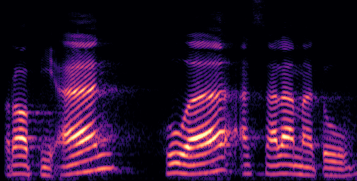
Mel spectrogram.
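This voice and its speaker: A man with an Indonesian accent teaching Arabic grammar to a class. He draws out Arabic phrases slowly, then fires quick questions at students by name. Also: fairly high pitch, expressive, fairly bright tone, big-room sound, muffled recording. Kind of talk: classroom lesson, calling on students.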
